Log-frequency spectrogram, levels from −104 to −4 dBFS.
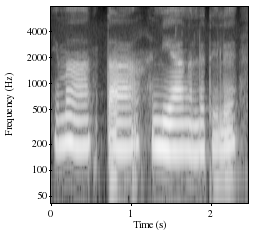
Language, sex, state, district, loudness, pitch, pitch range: Wancho, female, Arunachal Pradesh, Longding, -17 LUFS, 180 Hz, 170-190 Hz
